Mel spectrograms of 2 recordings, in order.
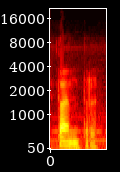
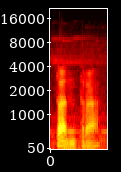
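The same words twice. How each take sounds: First: The word ends on a consonant, no final vowel. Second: The word ends with an added ah vowel. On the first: The speaker calls it right. "actual word is Tantra" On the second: The speaker calls it wrong. "the actual word is not Tantra"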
